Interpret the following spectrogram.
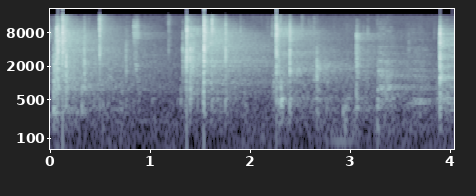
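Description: Thin plastic water bottle crackling as it is gripped and drunk from: a string of sharp, irregular cracks, several close together about a second and a half in.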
